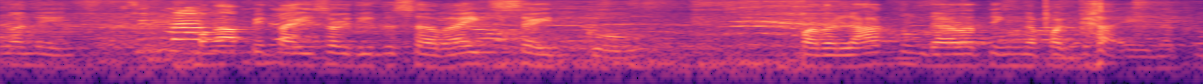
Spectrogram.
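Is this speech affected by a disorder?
No.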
